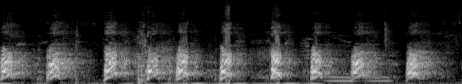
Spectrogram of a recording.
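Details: German Shepherd Leo, a pet dog, barks in guard mode when a parcel arrives: about ten sharp, hoarse barks in a rapid series, roughly two per second, with a faint low hum near the end.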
